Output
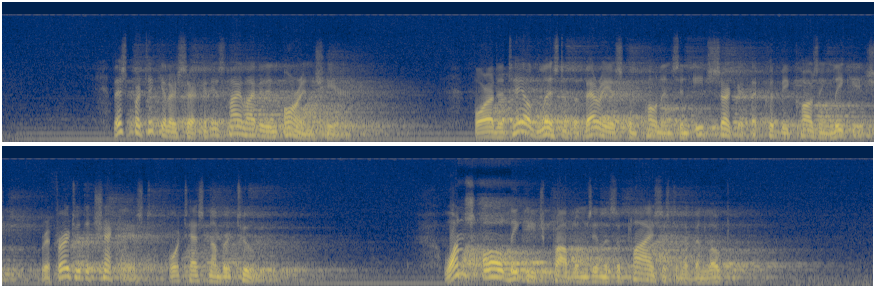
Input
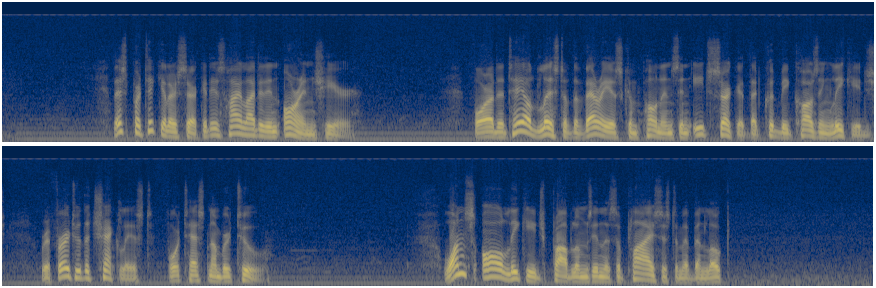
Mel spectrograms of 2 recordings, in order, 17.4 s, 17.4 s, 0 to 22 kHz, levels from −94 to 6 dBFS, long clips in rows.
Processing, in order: 13.28–13.82 s: rippled EQ curve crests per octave 1.3, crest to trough 15 dB; plate-style reverb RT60 2.1 s, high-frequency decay 0.9×, pre-delay 95 ms, DRR 5 dB; trim +3 dB

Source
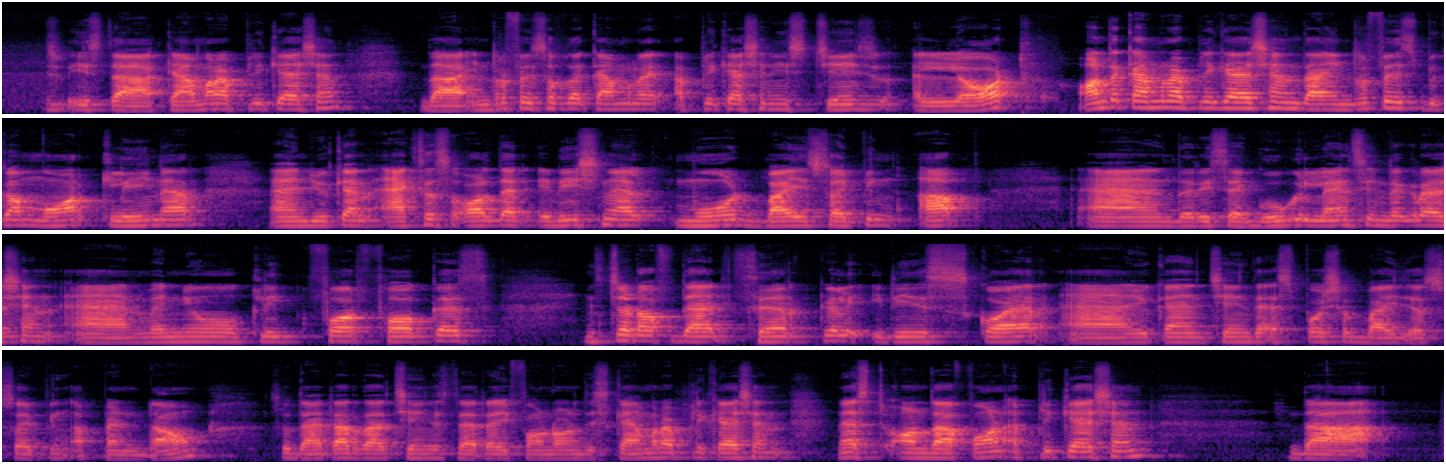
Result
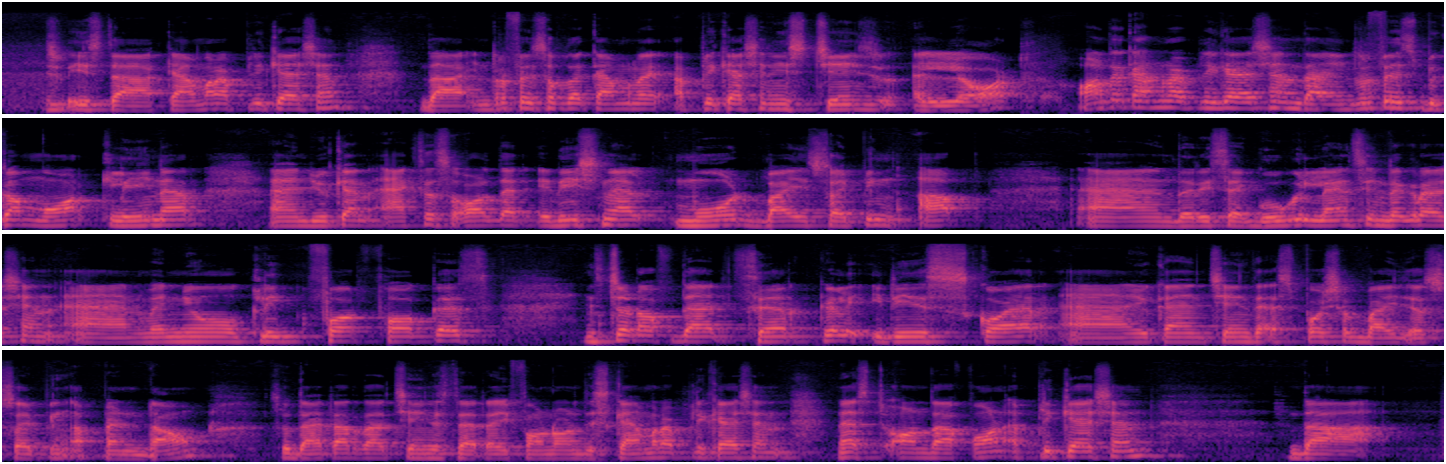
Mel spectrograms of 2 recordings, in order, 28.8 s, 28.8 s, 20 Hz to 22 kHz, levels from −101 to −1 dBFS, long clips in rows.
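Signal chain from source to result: 4.23–6.94 s: chorus 1.8 Hz, delay 19 ms, depth 7.8 ms; compression 6:1, threshold -39 dBFS, peak gain reduction 18 dB; trim +4 dB

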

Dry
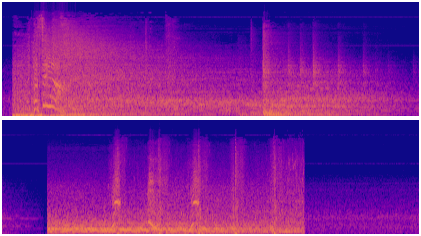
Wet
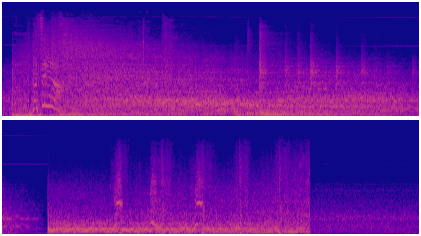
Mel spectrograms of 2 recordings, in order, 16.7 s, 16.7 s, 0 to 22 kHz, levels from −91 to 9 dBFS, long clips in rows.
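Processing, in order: Doppler pass-by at 4.26 s, 7 m/s, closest 7.5 m; compression 5:1, threshold -52 dBFS, peak gain reduction 24 dB; trim +13.5 dB

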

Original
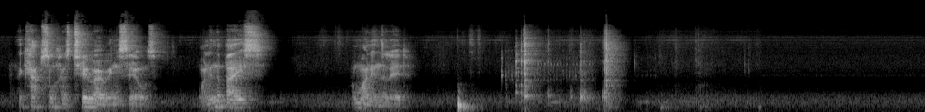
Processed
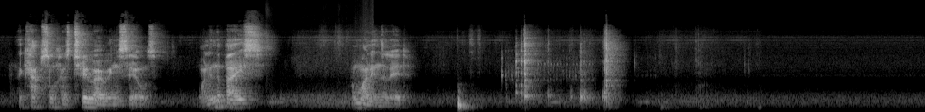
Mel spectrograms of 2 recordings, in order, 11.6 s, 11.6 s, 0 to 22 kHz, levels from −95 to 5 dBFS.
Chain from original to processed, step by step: 3.32–4.67 s: companding laws mixed up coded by mu; high-pass 230 Hz 12 dB/octave

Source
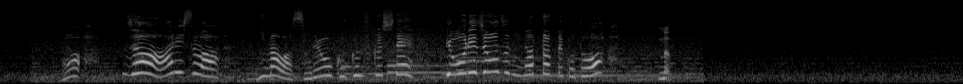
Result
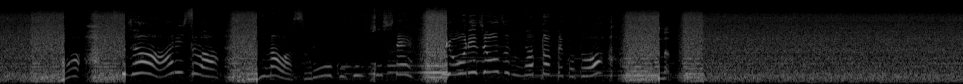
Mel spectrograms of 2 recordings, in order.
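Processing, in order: inverted gate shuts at -34 dBFS, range -27 dB; spectral selection erased 3.14–3.86 s, 1–4.6 kHz; tilt EQ +3 dB/octave; trim +13.5 dB

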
